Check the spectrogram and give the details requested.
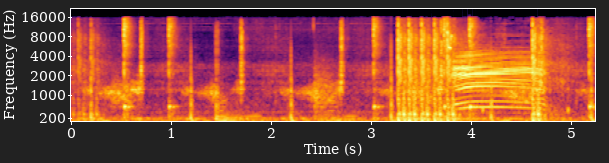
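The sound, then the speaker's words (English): A single wavering sheep bleat rises near the end, set against repeated sharp gunfire-like cracks and a steady low throbbing rumble, with no talking. “Sheep.”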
